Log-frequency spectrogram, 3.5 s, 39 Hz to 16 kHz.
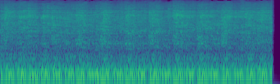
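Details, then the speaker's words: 350 V8 build, running warm near 180°F with jump pack attached: lumpy, uneven idle with deep irregular stumble about three times a second and more black smoke from right bank; misfire suspected in the right bank, cause not confirmed. "It seems to be blowing more black out the right bank, which makes you think the right bank is where the misfire is at, which is what I'm pretty sure I've been hearing. So I'm not sure if it's a plug wire issue, a plug issue, or what."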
